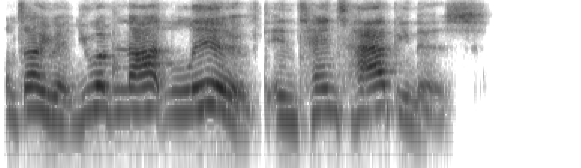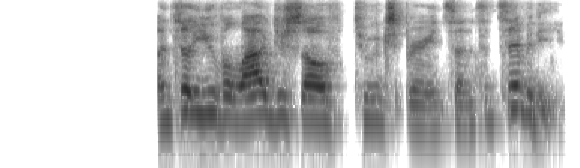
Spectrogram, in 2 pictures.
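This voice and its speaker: On dull, lo-fi stream audio, a young livestream host rants without a script, heated and profane. His high-sitting voice is animated and a bit bright, moving at a moderate pace.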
